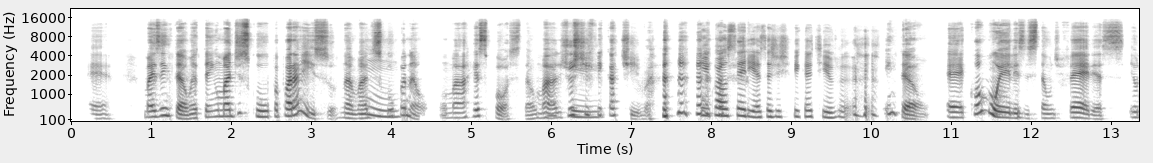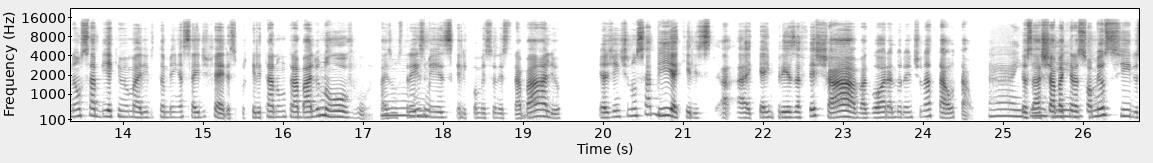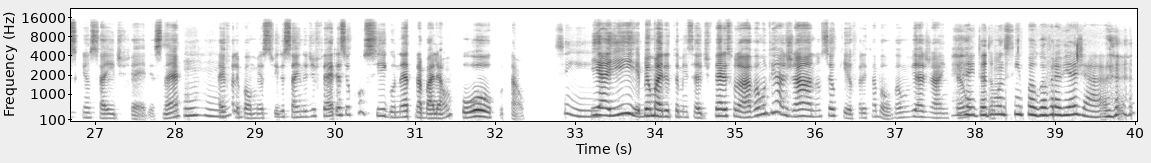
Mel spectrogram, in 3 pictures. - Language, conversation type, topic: Portuguese, advice, Por que não consigo relaxar depois de um dia estressante?
- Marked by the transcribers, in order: laugh; giggle; tapping; laugh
